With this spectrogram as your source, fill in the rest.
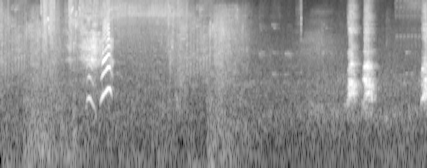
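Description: Dogs barking in the Batman: Arkham Origins video game: two short bursts of sharp barks, one early and one near the end, over a low steady game ambience, with someone talking quietly in between.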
